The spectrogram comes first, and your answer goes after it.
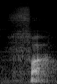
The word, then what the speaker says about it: fi: But at the end of a sentence, it might be pronounced fa.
